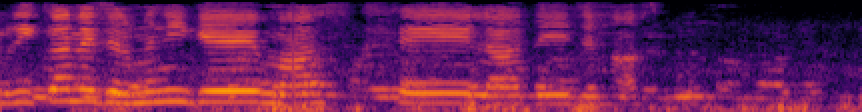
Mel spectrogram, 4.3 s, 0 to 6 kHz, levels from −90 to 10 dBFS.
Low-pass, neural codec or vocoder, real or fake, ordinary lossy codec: 5.4 kHz; none; real; MP3, 32 kbps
